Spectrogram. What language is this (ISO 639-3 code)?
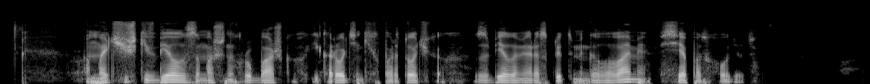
rus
